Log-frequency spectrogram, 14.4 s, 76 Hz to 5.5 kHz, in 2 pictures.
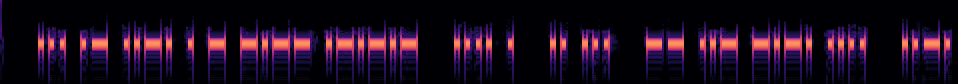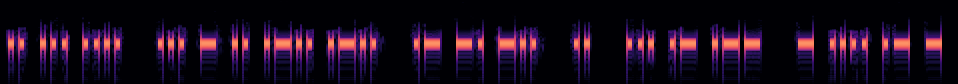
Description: Morse code, heard as a keyed tone, about 30 wpm, 600 Hz. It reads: SAFETY. HE IS MUCH FISH STILL AND I SAW THAT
